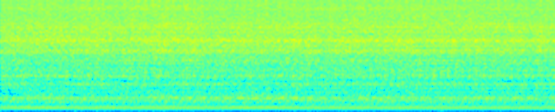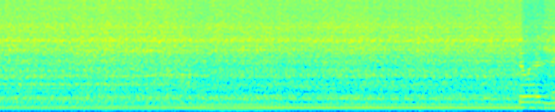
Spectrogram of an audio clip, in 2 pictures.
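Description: Car engine idles steadily during a battery charging test, a continuous mid-pitched hum that shifts slightly partway through as the revs change, with a voice speaking quietly over it.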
